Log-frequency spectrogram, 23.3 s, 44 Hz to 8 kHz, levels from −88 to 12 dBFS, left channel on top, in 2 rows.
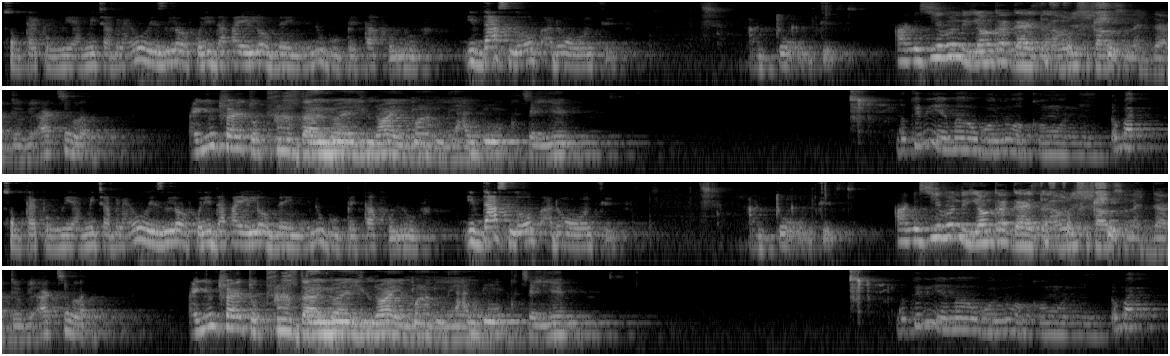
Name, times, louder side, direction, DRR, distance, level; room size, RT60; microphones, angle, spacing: voice 1, 0.0-4.2 4.6-6.1 7.5-8.3 10.4-11.2 14.4-16.7 20.1-20.3, right 2 dB, 45° right, 9 dB, 0.6 m, -30 dB
voice 2, 8.9-12.5 13.5-16.6 16.9-17.4, right 2 dB, 60° right, 5 dB, 1.1 m, -31 dB
voice 3, 20.6-23.0, left 1 dB, 60° left, 0 dB, 1.8 m, -39 dB
24.0 x 17.0 x 2.5 m, 1.2 s
head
